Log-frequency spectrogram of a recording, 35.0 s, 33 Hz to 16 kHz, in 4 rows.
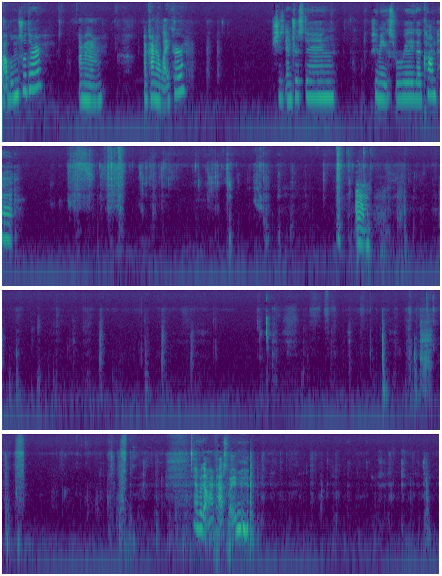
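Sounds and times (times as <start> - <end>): person chewing crispy food: 9.7 - 15.8, 16.4 - 19.4, 22.6 - 26.7, 31.4 - 35.0.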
